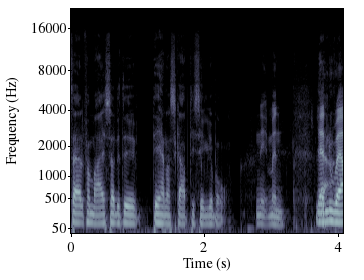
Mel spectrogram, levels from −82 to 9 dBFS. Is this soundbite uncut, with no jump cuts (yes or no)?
no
